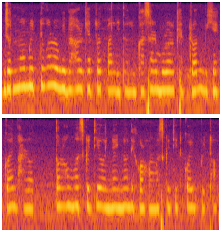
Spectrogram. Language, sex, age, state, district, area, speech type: Assamese, female, 30-45, Assam, Nagaon, rural, spontaneous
